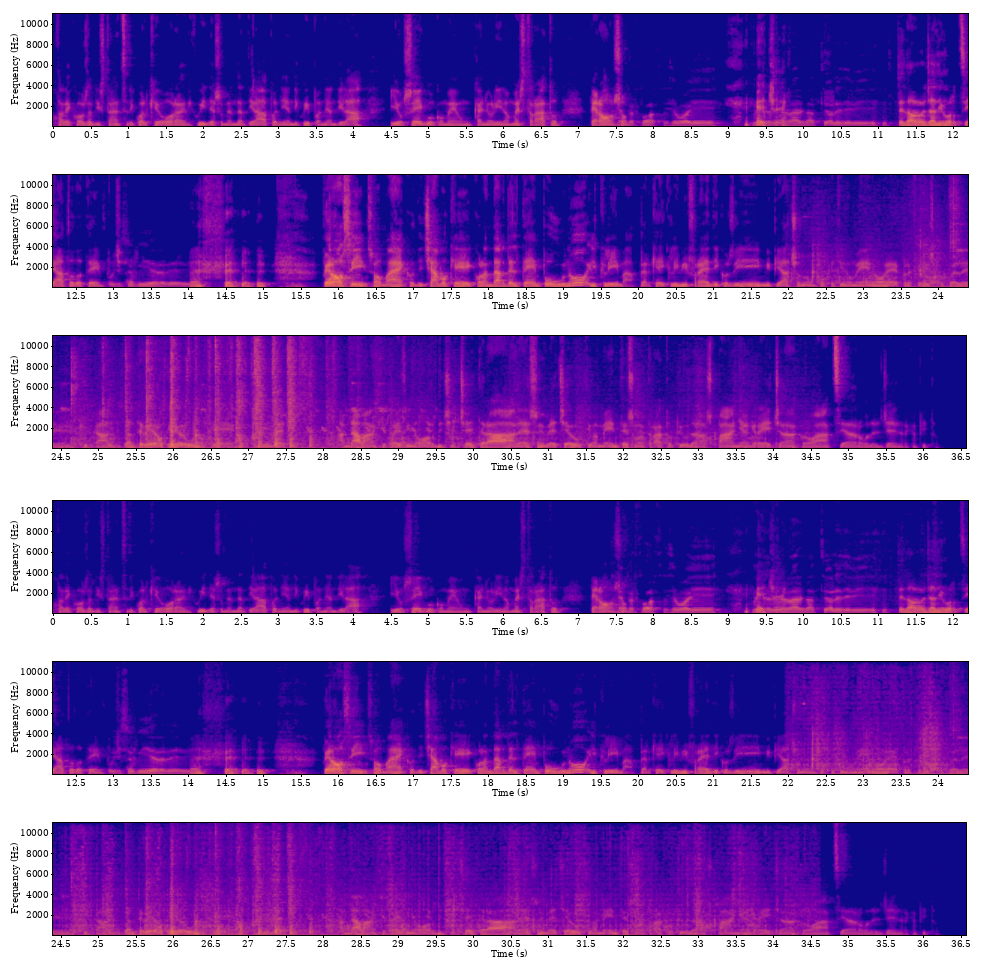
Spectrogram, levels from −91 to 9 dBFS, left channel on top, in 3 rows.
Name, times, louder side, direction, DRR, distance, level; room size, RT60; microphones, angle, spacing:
voice 1, 0.0-7.7 9.1-9.8 11.3-13.3 14.0-27.7 28.2-35.8, left 4 dB, 70° left, 0.8 m, -39 dB
voice 2, 7.5-8.9 9.3-11.2 11.8-12.0 12.9-14.1 14.5-14.6, right 2 dB, 30° right, 1.0 m, -44 dB
sound 1, 22.0-34.6, right 3 dB, 90° right, 3.5 m, -48 dB
Run, 23.5-29.5, left 3 dB, 35° left, 1.3 m, -41 dB
18.5 x 13.5 x 5.3 m
head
